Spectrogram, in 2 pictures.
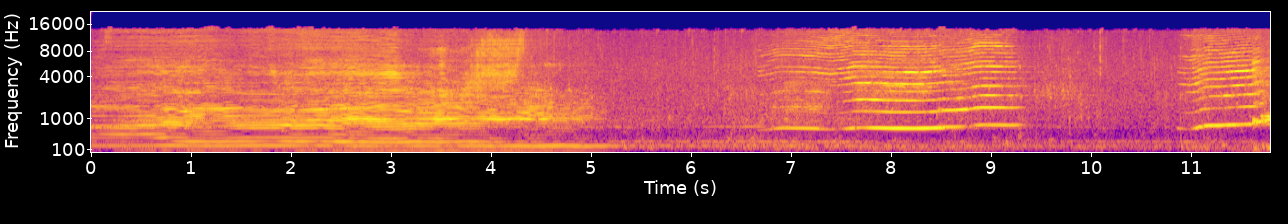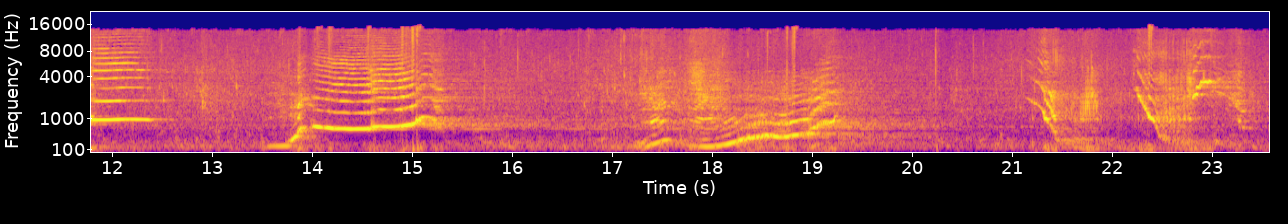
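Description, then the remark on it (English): Right whale calls underwater: a low droning moan first, then a series of rising, whooping upsweeps and tonal cries, some with harmonics, spaced a few seconds apart with no speech. “These are right whales again, but they make sounds other than what we heard earlier.”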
